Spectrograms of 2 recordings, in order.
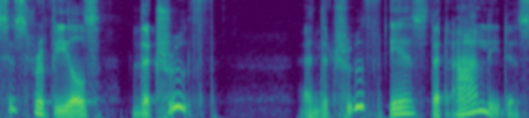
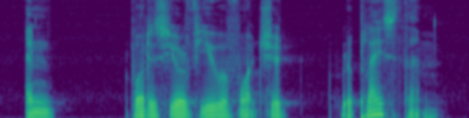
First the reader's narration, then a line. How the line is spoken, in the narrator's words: asked Tom quietly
